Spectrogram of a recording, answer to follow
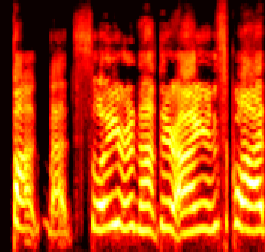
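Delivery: high anxious rush; panicked fan. Retold or imitated. Reader panicking over Sawyer, high and anxious. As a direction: fret over the character like a worried fan. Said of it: "Because I was like".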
